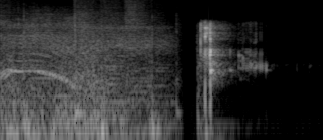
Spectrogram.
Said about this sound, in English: I got a can too. Did you hear that? You opened up a can? Yeah.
